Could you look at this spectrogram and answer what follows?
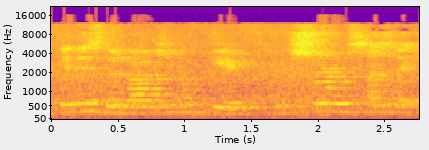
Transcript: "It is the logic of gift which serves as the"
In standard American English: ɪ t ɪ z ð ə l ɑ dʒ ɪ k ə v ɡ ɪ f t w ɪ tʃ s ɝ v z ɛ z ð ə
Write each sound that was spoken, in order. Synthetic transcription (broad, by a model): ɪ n ɪ z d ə l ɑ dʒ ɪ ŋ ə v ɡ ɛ t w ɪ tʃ s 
